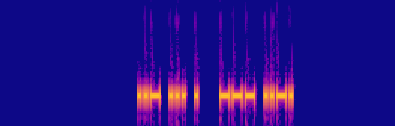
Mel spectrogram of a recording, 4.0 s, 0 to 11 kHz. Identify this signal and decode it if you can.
Morse code, heard as a keyed tone, about 38 wpm, 700 Hz. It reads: USE OF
